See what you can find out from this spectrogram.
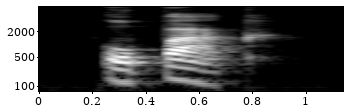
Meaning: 1. opaque, hindering light to pass through; dark, murky 2. intransparant, unclear, confusing
- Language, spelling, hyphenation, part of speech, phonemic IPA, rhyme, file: Dutch, opaak, opaak, adjective, /oːˈpaːk/, -aːk, Nl-opaak.ogg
